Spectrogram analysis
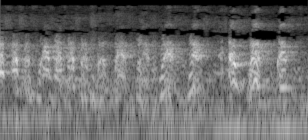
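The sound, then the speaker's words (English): A voice imitates a little dog's yappy barking, a rapid string of short, high-pitched yips repeated about eight times, fairly loud. “There was a little dog this big, just barking.”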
